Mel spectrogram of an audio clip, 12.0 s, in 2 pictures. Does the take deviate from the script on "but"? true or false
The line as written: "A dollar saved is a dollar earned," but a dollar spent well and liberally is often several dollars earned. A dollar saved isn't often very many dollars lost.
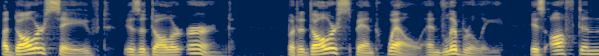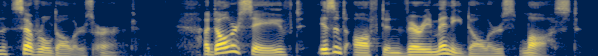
false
